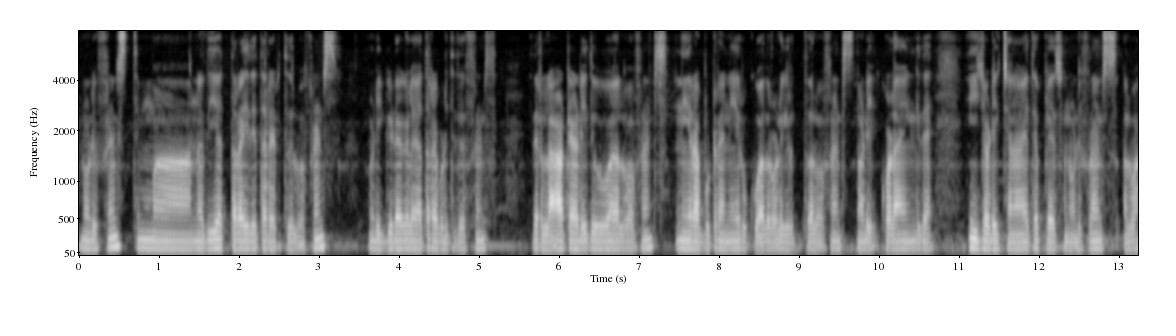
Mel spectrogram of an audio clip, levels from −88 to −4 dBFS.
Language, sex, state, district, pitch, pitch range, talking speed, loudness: Kannada, female, Karnataka, Mysore, 105 Hz, 100-110 Hz, 120 wpm, -23 LUFS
